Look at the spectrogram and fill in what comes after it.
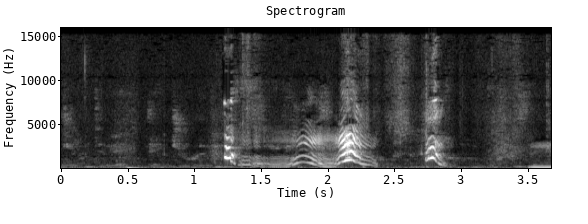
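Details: Alaskan malamute puppy giving a drawn-out, wavering 'woo-woo' vocalization, its pitch rising and falling in several swoops over about a second and a half, ending in a short high yelp.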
